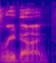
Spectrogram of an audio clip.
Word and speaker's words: R3DONE: The number 3 Done. It's pronounced redone.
